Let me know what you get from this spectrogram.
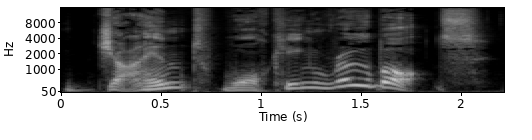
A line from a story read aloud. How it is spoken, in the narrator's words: exclaimed K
